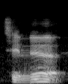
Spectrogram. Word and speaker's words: Timur: It's actually pronounced Timur pepper.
